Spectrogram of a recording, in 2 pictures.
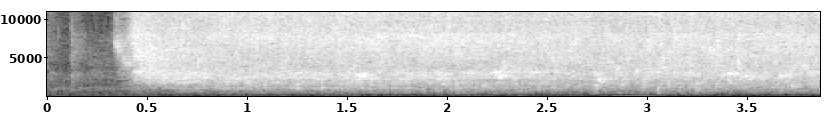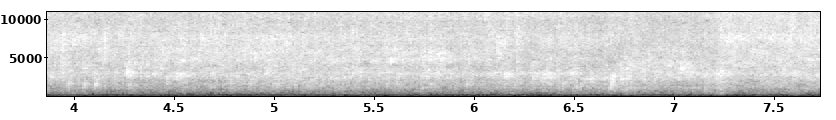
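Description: Chopped salted mustard greens hitting hot oil in a wok and sizzling: a sudden loud hiss starts about half a second in and carries on steadily, with light crackles.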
